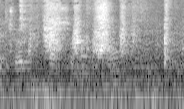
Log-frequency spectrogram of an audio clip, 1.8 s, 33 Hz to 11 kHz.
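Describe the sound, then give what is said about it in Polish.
A dog named Max barks in a few short, sharp bursts spaced unevenly, over a low steady background rumble, at a house in Edinburgh in February 2022. “Aha, to mój pies będzie.”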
